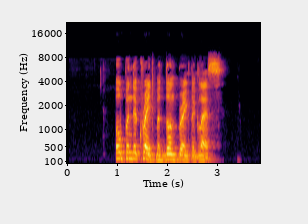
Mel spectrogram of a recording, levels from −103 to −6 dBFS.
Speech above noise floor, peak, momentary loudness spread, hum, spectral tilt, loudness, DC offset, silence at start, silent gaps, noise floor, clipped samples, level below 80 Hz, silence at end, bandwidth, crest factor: 62 dB; 0 dBFS; 6 LU; none; -3.5 dB/octave; -20 LUFS; under 0.1%; 0.95 s; none; -82 dBFS; under 0.1%; -64 dBFS; 0.8 s; 9.2 kHz; 22 dB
